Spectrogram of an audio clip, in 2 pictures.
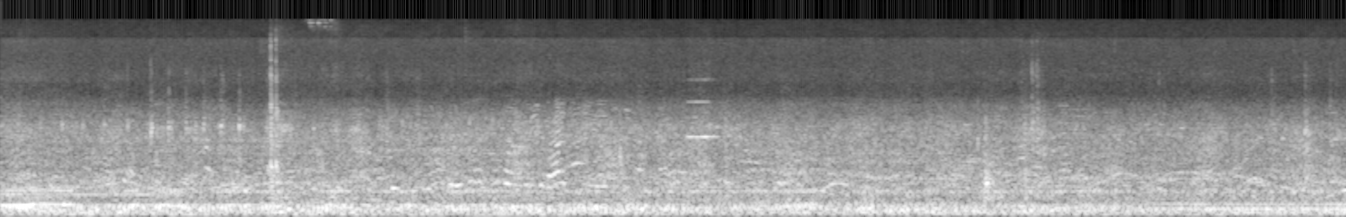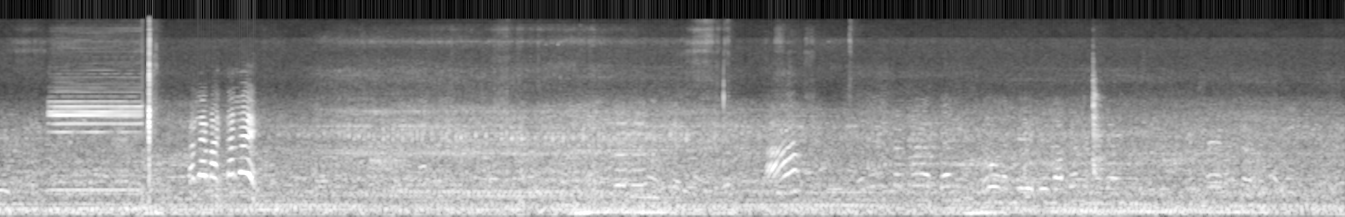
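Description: A crowd of men murmurs and calls out in the distance outdoors.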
